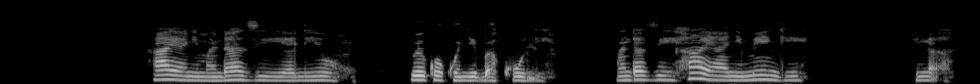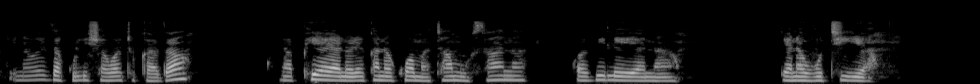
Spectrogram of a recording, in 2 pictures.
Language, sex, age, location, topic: Swahili, female, 25-35, Mombasa, agriculture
